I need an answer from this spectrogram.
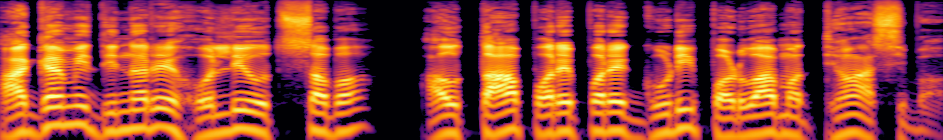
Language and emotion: Odia, neutral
